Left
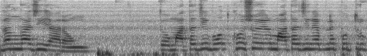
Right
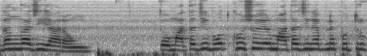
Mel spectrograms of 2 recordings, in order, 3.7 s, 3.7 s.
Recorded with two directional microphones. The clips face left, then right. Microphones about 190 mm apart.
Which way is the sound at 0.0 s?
40° right (ahead or behind).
